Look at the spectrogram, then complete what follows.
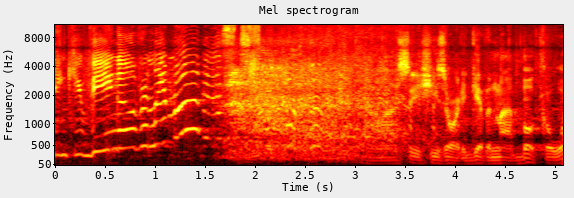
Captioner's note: laughter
